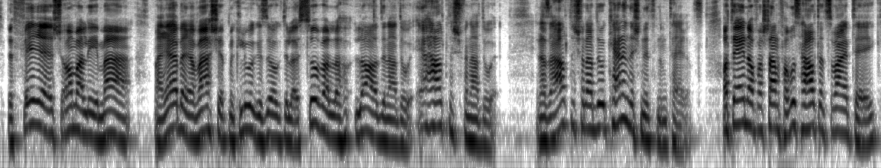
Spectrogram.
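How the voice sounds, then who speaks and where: A man with a Yiddish accent teaches a daily Talmud class. His voice sits a little high, and it jumps up when he plays out the back-and-forth of the sages. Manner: animated, acts out questions and answers between sages.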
